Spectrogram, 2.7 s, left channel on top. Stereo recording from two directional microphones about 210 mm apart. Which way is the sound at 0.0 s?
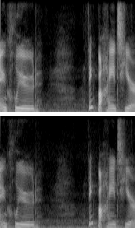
45° left (ahead or behind).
